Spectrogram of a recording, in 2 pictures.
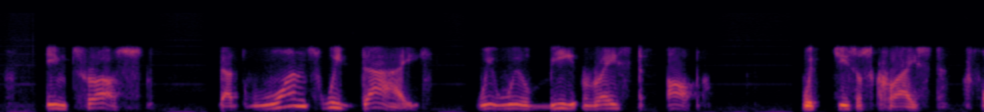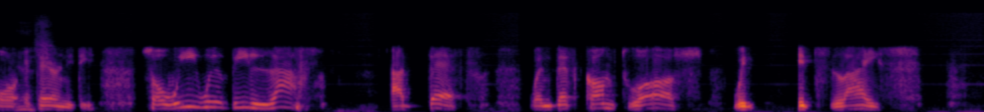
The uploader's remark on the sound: Lots of precious saints called in today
